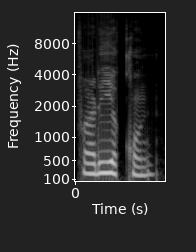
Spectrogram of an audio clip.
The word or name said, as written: فَرِيقٌ (فُرُوقٌ)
